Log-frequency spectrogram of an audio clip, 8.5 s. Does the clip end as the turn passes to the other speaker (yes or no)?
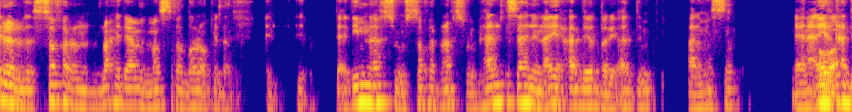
no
